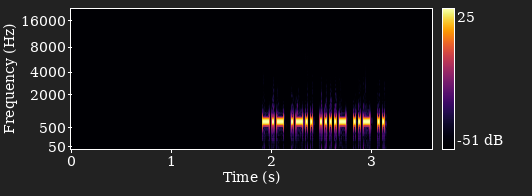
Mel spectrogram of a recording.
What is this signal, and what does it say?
Morse code, heard as a keyed tone, about 50 wpm, 700 Hz. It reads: KL4UI
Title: USA Call Signs - 5 Characters - Repeated 3x - 50wpm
